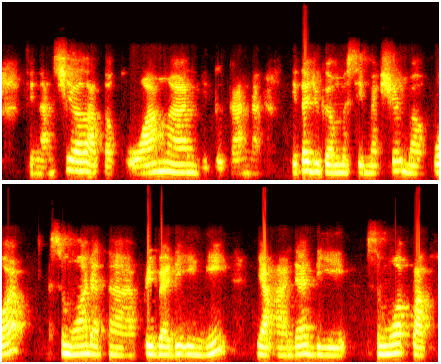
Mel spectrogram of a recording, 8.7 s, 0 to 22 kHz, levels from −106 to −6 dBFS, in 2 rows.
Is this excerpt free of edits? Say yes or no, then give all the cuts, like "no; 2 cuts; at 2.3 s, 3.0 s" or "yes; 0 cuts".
no; 1 cut; at 4.7 s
